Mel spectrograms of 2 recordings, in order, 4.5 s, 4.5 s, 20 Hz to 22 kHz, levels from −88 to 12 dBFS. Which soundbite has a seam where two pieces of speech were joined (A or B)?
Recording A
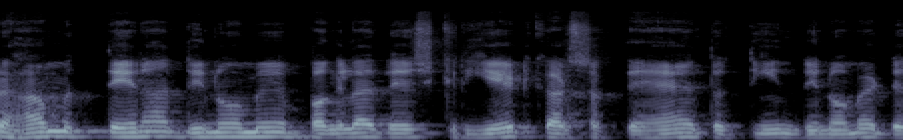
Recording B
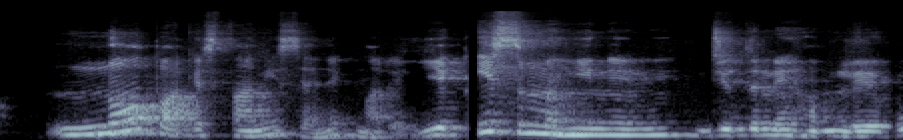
B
